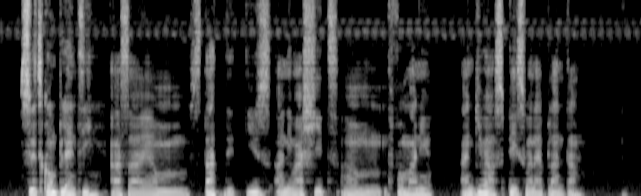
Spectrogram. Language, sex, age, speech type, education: Nigerian Pidgin, male, 15-29, spontaneous, tertiary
